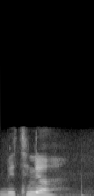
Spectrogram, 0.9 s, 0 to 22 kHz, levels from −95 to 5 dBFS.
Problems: none marked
